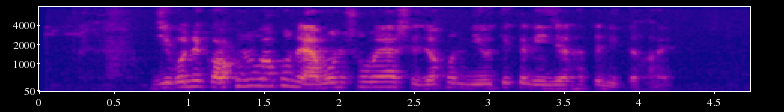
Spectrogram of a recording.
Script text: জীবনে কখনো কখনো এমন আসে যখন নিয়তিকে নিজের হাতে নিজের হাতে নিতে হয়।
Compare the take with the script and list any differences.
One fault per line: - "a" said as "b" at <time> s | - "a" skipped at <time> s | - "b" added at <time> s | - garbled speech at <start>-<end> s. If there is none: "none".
- "সময়" added at 2.1 s
- "নিজের হাতে" skipped at 3.7 s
